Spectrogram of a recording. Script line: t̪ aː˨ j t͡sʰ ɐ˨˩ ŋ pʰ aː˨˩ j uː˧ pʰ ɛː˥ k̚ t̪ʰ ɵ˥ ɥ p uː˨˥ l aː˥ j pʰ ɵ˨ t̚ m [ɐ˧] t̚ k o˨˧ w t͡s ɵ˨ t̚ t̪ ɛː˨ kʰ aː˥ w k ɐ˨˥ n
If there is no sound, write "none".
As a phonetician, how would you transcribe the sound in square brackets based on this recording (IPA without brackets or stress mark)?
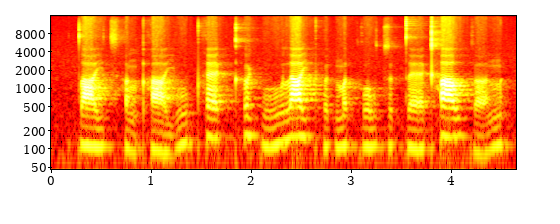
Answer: ɐ˧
